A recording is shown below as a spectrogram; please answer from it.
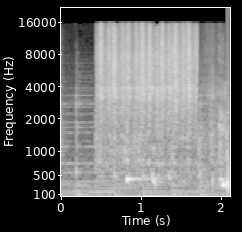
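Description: Rainbow sprinkles shaken out of a container onto a giant donut: a loud, rapid rattling hiss lasting a little over a second, starting about half a second in.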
